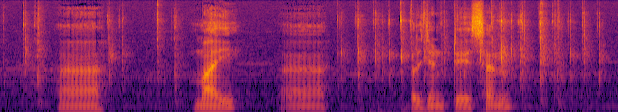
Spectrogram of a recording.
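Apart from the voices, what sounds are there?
typing on a computer keyboard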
